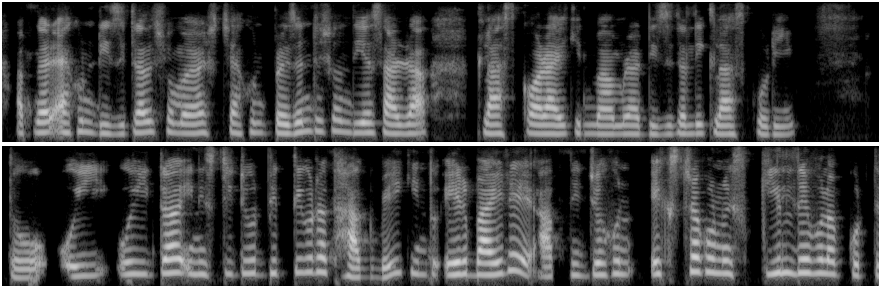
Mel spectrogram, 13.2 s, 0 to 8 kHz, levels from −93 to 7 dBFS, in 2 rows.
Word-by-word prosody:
আপনার 215 +2 +2
এখন 230 +3 -6
ডিজিটাল 195 +3 -1
সময় 200 -3 -1
আসছে 205 - -12
এখন 210 +2 -10
প্রেজেন্টেশন 230 +4 -1
দিয়ে 210 0 +1
স্যাররা 195 -1 +3 0.4
ক্লাস 190 -2 0 0.2
করায় 185 -2 +4
কিংবা 190 -2 -5
আমরা 185 +1 -2
ডিজিটালি 185 +2 -5
ক্লাস 180 -1 -1
করি। 170 -1 -7 0.8
তো - - 0 0.4
ওই 215 - +2 0.3
ওইটা 265 +2 +3 0.2
ইনস্টিটিউট 265 +2 -5
ভিত্তিক 290 +2 -5
ওটা 305 0 +3
থাকবেই 195 +6 +2
কিন্তু 260 -2 -7 0.2
এর 265 - +7
বাইরে 260 +7 +7 0.2
আপনি 245 +4 -7 0.2
যখন 260 +2 0 0.3
এক্সট্রা 315 +4 +3
কোনো 295 -2 +2
স্কিল 285 +2 -1
ডেভেলপ 280 -3 +3
করতে 230 -1 -4
220 Hz, 150 wpm, -24 LUFS, 190-265 Hz, 0.8 s, এর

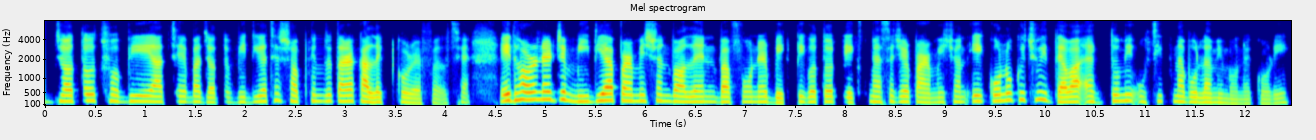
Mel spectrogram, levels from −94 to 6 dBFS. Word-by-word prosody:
যত 200 0 +2 0.2
ছবি 200 -2 -4 0.3
আছে 185 - -9
বা 185 - +1
যত 165 -2 -4 0.2
ভিডিও 175 +3 -4
আছে 230 +4 -8
সব 195 - 0
কিন্তু 200 -1 -5
তারা 200 0 +6
কালেক্ট 170 -2 +3
করে 155 -3 -2
ফেলছে। 140 +2 -13 0.4
এ - - +10
ধরনের 265 +1 +6
যে - - +7 0.2
মিডিয়া 210 +4 +5
পারমিশন 210 0 +1
বলেন 180 0 +2
বা 175 - +5
ফোনের 180 0 -2
ব্যক্তিগত 180 +4 -3 0.2
টেক্সট 165 -1 -4
মেসেজের 185 +1 -2
পারমিশন 165 +2 -2
এ - - +5
কোন 210 +2 +1
কিছুই 255 +1 -2
দেওয়া 175 +1 +6
একদমই 210 +6 -3
উচিত 195 +3 -11
না 185 - +1
বলে 165 -1 -2
আমি 155 - -6
মনে 135 0 -11
করি। 135 +1 -9
180 Hz, 175 wpm, -25 LUFS, 165-205 Hz, 0.4 s, এ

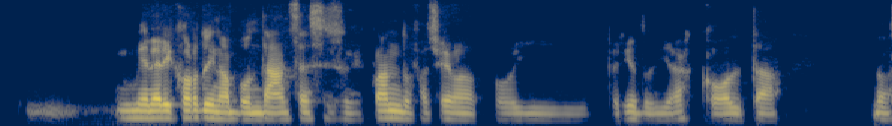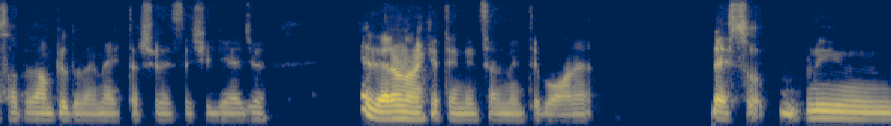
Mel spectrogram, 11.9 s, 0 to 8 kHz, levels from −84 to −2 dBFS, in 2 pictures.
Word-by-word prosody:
mhmm, 240 - -14
me 130 0 +3
le 130 - +7
ricordo 130 +1 +4
in 120 - +3
abbondanza, 110 0 +2
nel 115 - -2
senso 110 -1 -7
che, 105 - -18
quando 130 -2 +2
faceva 110 -1 -3
poi 105 -2 -14
periodo 110 -3 -9
di 105 +1 -10
raccolta, 105 -2 -5 0.6
non 110 - -6
sapevam 110 -1 -3
più 110 - -3
dove 100 -1 -7
mettercele 105 0 -7
'ste 105 - -12
ciliegie, 105 +1 -9 0.6
ed - - +4
erano 120 0 +10
anche 110 0 +3
tendenzialmente 105 0 -6
buone. 100 0 -4 0.8
Adesso, - - +2
mhmm, 125 - 0
110 Hz, 145 wpm, -24 LUFS, 105-120 Hz, 0.8 s, erano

